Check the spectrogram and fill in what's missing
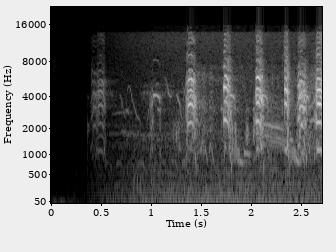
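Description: Black Tern giving harsh, squeaky squawks, five loud bursts about every third of a second, high-pitched like a squeaky toy, with faint softer calls before.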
